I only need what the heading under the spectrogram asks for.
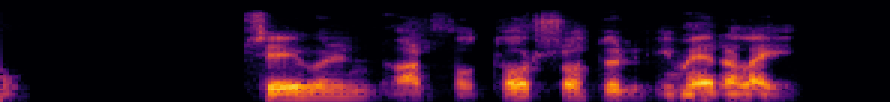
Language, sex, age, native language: Icelandic, male, 40-49, Icelandic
